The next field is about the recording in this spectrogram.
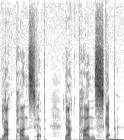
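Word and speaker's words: Jaak Panksepp: called yak pon skep yak pon skepa that's how you say his name um and he's he's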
